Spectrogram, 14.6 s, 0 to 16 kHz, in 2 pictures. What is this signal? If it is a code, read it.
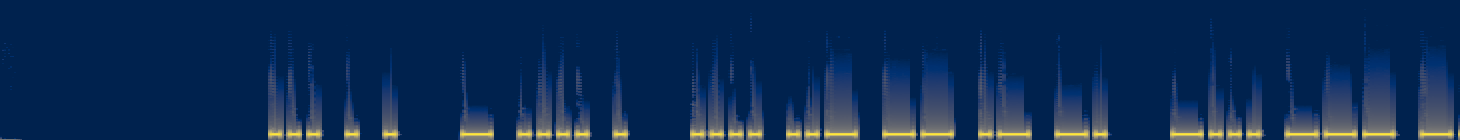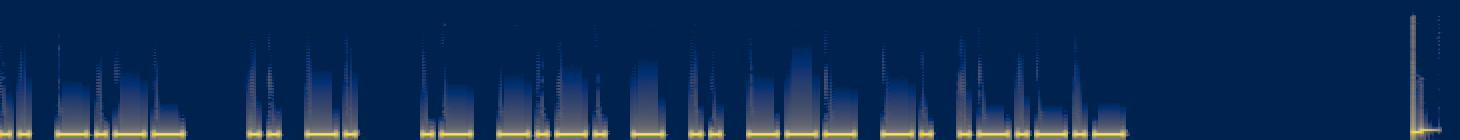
Morse code, heard as a keyed tone, about 25 wpm, 700 Hz. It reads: SEE THE HUMAN BODY IN ACTION.
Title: Sentences from Top 1000 Words - Review Part 4 - 25wpm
